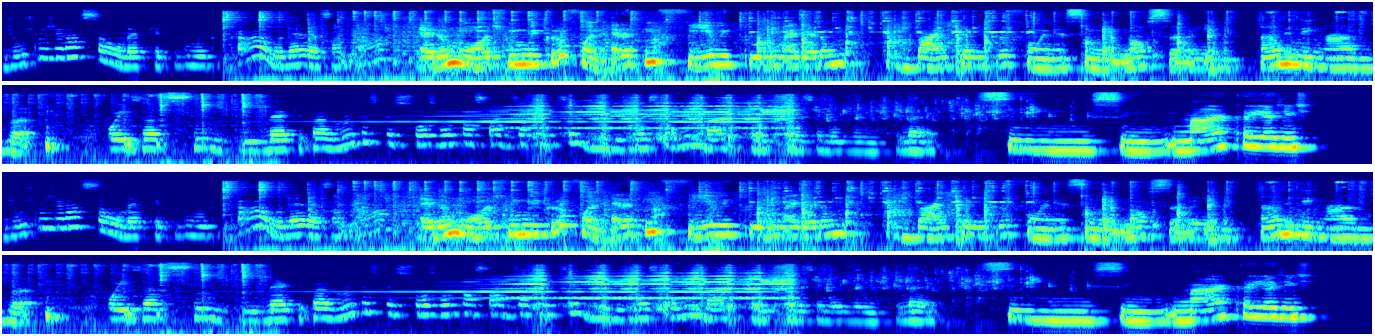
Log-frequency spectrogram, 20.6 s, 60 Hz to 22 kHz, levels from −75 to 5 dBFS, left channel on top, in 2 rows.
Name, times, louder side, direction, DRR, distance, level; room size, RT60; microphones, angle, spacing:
voice 1, 0.0-3.8 8.9-9.3 9.6-9.8 11.1-17.3, left 1 dB, 20° left, 2.0 m, -39 dB
sound 1, 1.7-12.4 12.8-18.4, right 1 dB, ahead, 1.0 m, -37 dB
voice 2, 3.1-10.7 17.6-20.1, left 3 dB, 40° left, 0.7 m, -30 dB
5.9 x 3.7 x 2.3 m
head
